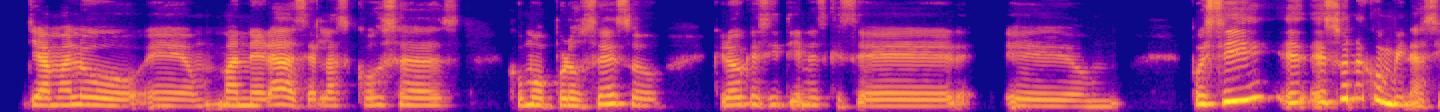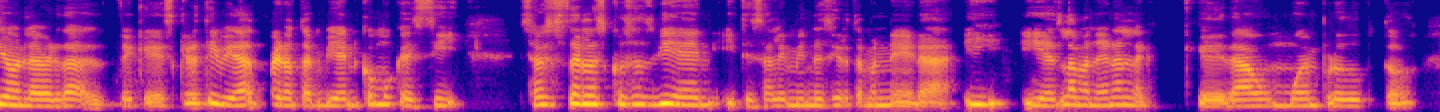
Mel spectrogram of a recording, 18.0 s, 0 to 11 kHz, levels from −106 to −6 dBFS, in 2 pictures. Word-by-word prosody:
llámalo, 215 -2 0
em, 195 +2 -6
manera 205 0 +2
de 230 - +5
hacer 190 0 -4
las 200 0 -6
cosas 215 -1 -4 0.2
como 210 0 -1
proceso, 210 +1 -1 0.3
creo 215 +1 -1
que 235 - -3
sí 225 0 -7
tienes 220 0 -5
que 190 - -14
ser, 190 +5 -4 0.2
em, 185 -1 -6 0.4
pues, 250 0 +6
sí, 335 +5 +11 0.2
e 290 -5 +3
es 315 +2 +3
una 405 +1 +6
combinación, 240 - +5
la 190 -1 +2
verdad, 190 +1 -2
de 210 -4 -9
que 100 - -6
es - - -8
creatividad, 265 -6 +1
pero 205 0 +3
también 200 +2 -3
como 240 0 -1
que 195 - -4
sí 205 +7 -6 0.3
sabes 230 +1 -2
hacer 250 +2 +4
las 245 0 +5
cosas 245 -1 -1
bien 230 -3 +5
y 285 0 -7
te - - -8
salen 190 +3 -6
bien 205 0 -4
de 200 - -3
cierta 210 +1 -7
manera, 210 +3 -3
y 255 0 +1
y 255 -6 -1
es 195 - -5
la 230 - +1
manera 215 0 -3
en 225 - -3
la - - -8 0.2
que 90 -1 -2
da 185 0 +1
un 195 +1 -7
buen 200 +1 -4
producto, 190 +9 -5
210 Hz, 190 wpm, -22 LUFS, 195-235 Hz, 0.4 s, sí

